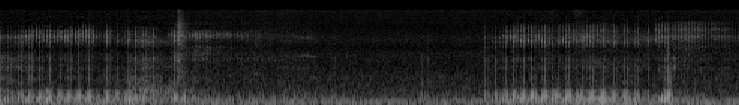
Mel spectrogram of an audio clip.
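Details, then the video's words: Snoring from a sleeping house cat called Kitiboy: a purr-like low rumble fades out, a quieter stretch follows, then a strong breath-rumble returns near the end. "Kittyboy: The snoring cat"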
